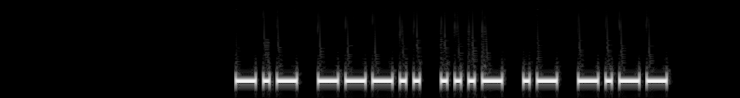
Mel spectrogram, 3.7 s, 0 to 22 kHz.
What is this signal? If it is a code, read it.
Morse code, heard as a keyed tone, about 34 wpm, 700 Hz. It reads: K8VAY
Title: USA Call Signs - 5 Characters - 3x Character Spacing - 35wpm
